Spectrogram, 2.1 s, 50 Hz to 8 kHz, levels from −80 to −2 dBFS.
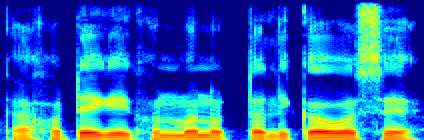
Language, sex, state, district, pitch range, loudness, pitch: Assamese, male, Assam, Kamrup Metropolitan, 105-115 Hz, -16 LUFS, 110 Hz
